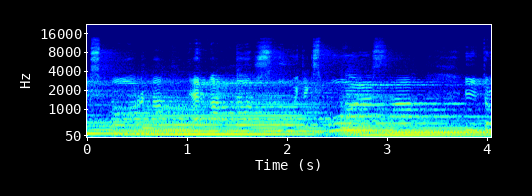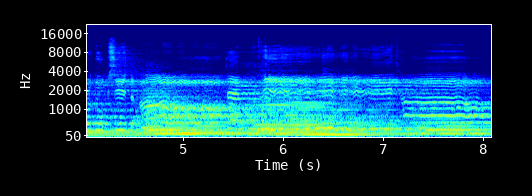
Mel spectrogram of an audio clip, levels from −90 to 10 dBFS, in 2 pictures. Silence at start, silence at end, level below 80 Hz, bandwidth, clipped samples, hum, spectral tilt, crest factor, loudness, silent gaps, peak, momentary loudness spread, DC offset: 0 s; 0 s; -44 dBFS; 12 kHz; under 0.1%; none; -7 dB/octave; 14 dB; -30 LUFS; none; -16 dBFS; 6 LU; under 0.1%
